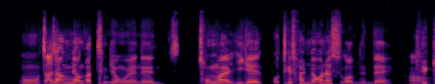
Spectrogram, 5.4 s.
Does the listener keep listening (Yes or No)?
Yes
